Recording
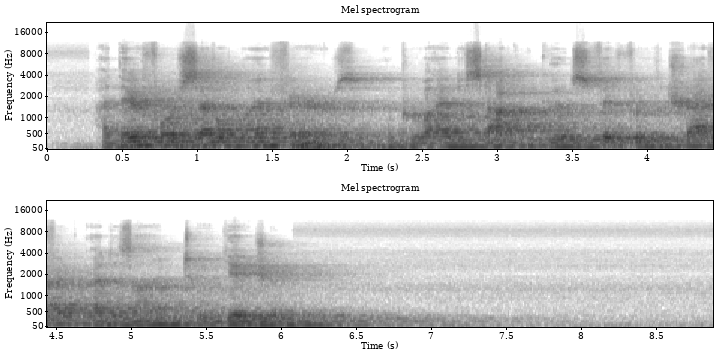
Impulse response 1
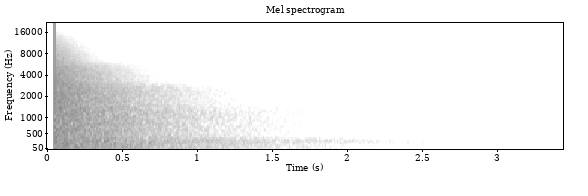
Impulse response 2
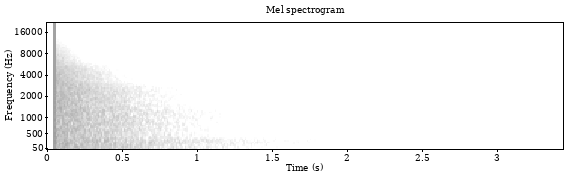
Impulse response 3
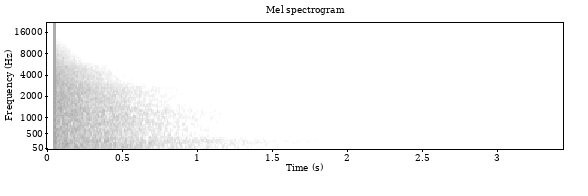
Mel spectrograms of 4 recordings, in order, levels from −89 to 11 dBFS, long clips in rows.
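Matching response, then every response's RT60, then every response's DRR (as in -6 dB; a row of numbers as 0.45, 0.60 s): 3; 2.3, 2.3, 2.3 s; -11.5, 1.5, -3.0 dB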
